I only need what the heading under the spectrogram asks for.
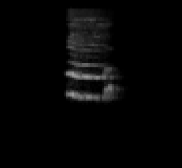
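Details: Cavalier King Charles Spaniel puppy, almost eight weeks old, in a home litter: one brief, steady, nasal whimper lasting under half a second, with a slight lift at the end, in an otherwise silent room.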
